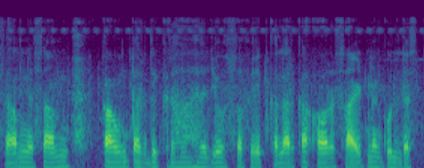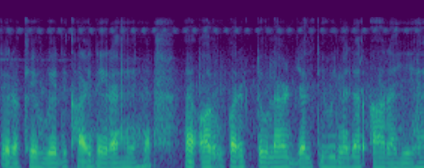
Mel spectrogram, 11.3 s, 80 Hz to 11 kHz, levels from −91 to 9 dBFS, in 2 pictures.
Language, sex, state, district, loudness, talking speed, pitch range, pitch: Hindi, male, Bihar, Sitamarhi, -23 LUFS, 155 wpm, 95-100 Hz, 100 Hz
